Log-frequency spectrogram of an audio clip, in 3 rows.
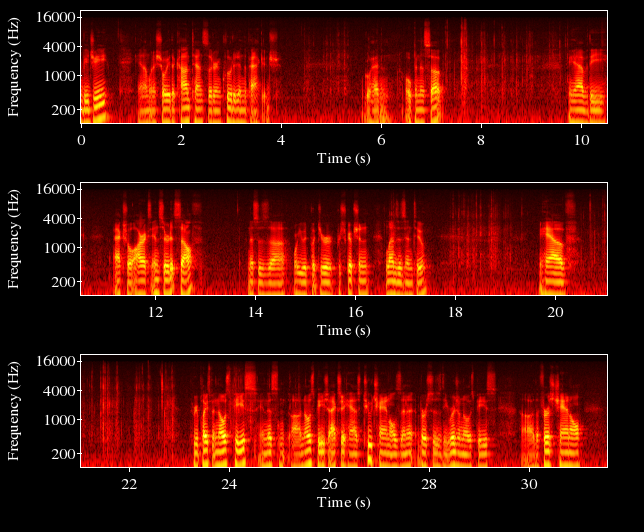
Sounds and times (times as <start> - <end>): Speech: 0.0 - 4.0, 5.6 - 7.3, 9.8 - 10.6, 11.2 - 13.0, 13.8 - 17.5, 19.7 - 20.5, 23.2 - 31.1
Inside, small room: 0.0 - 31.5.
